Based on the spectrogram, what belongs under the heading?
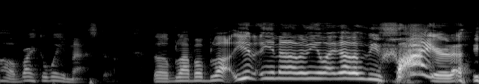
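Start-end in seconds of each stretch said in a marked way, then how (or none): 0.0-2.3 put-on, soft, quiet servant-style butler voice. Imagining an assistant answering a request for Bitcoin news, in a butler-type voice. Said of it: "you gotta give me a butler type voice".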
